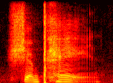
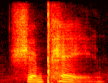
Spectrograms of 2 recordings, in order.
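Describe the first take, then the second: The two takes are said the same way.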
